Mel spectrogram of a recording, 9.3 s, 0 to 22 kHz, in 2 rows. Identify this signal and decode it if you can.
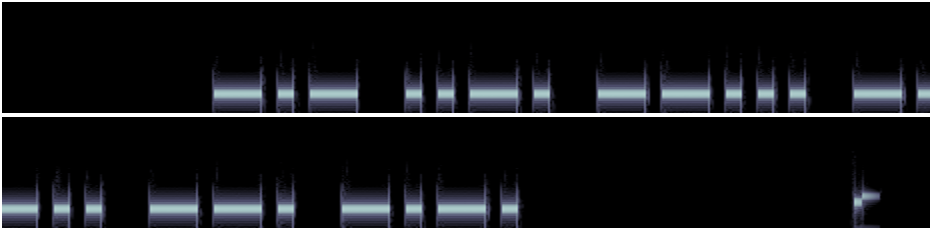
Morse code, heard as a keyed tone, about 15 wpm, 700 Hz. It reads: KF7ZGC
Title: USA Call Signs 15wpm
